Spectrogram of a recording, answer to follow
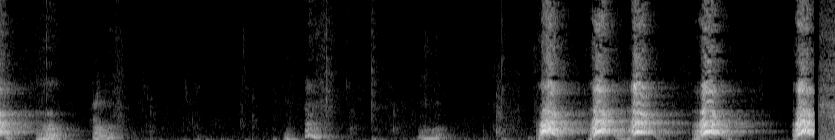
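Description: Small dog barking: a few barks at the start, then a quieter stretch, then a quick run of four loud barks.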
